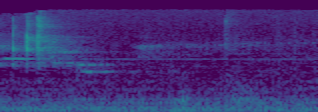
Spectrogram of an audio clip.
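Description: Light clicks of small screws being handled and set by hand into the holes of an acrylic window on a wooden hive body: three quick ones at the start and one more near the end, over faint room noise.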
